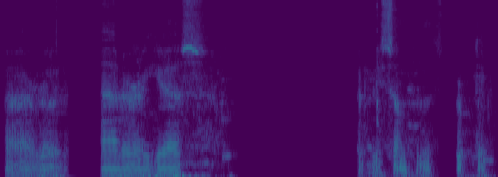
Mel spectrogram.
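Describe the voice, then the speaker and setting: A man's voice: a bass voice, little pitch movement, a little slow, fairly bright tone. A man muttering in fragments and thinking aloud, casually swearing as he talks through game modding on a screen recording. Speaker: game modder. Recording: clear background noise, keyboard clicks. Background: computer keyboard typing and clicks.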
